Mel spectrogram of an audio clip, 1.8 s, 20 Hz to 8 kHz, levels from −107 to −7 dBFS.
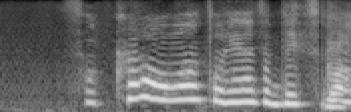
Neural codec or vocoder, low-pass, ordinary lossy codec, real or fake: codec, 16 kHz, 2 kbps, FreqCodec, smaller model; none; none; fake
